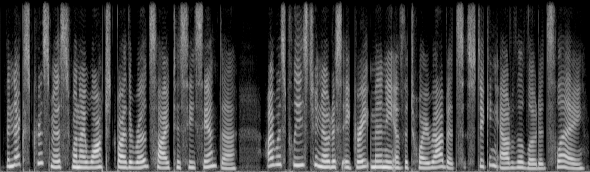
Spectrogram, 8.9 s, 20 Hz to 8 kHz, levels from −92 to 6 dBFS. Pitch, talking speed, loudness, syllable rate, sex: 265 Hz, 210 wpm, -16 LUFS, 5.1 syllables/s, female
